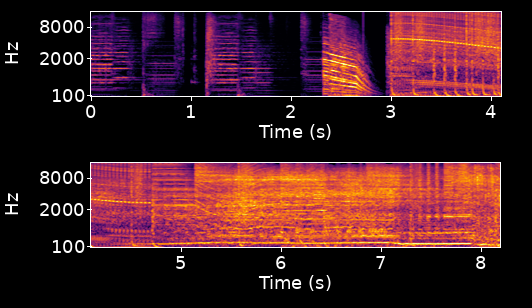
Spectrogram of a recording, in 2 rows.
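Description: Skoda Fabia S2000 rally car at speed on a San Marino rally stage, engine revving hard through gear changes with brief tyre noise, loud and close, then a sustained high-revving drone.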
